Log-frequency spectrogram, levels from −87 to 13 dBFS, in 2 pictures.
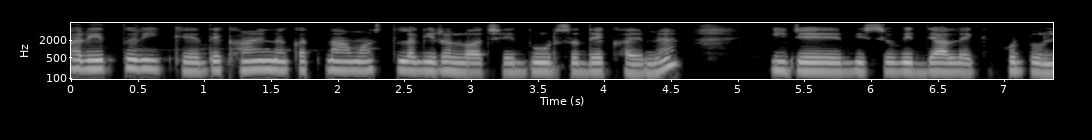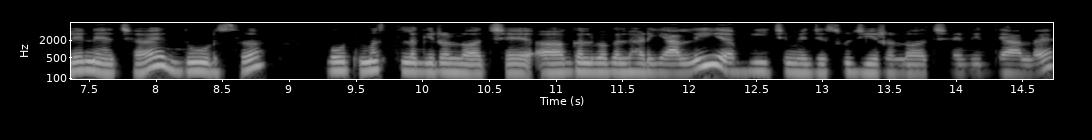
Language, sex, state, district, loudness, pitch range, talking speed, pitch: Angika, female, Bihar, Bhagalpur, -30 LUFS, 160-185 Hz, 150 wpm, 170 Hz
